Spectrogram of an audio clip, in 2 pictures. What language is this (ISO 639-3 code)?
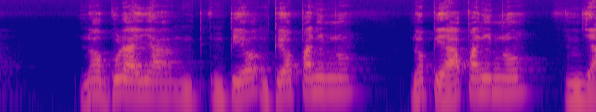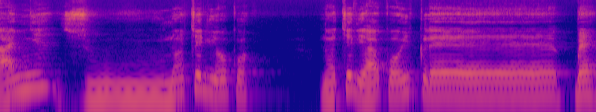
kqo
